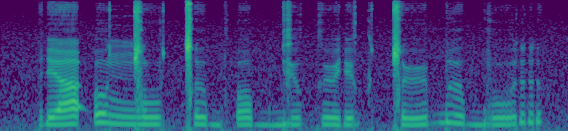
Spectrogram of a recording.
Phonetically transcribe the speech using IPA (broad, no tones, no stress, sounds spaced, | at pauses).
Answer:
ɾʲ a ʔ o ŋ͡ǀ u ǀ ɯ b ʔ o b ɡʲ u k ʉ ɾʲ o k ǀ ʉ ɓ ɯ b u r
